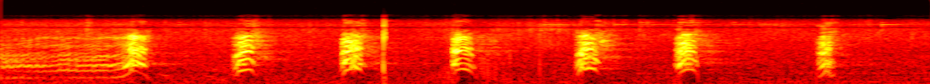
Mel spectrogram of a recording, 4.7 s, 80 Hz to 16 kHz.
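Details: Wire Fox Terrier barking in Shinjuku Central Park, one of the dogs Muu and Moa, captured with a LUMIX FT1: seven sharp, ringing barks at roughly half-second intervals, the first drawn out and whiny, over quiet park ambience.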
